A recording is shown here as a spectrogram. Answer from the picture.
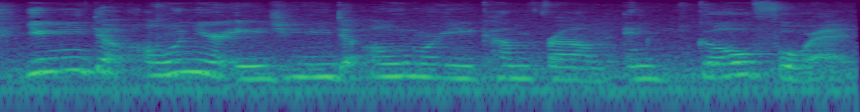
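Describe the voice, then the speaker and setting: Noticeable background noise and audible room echo surround a woman's voice. She talks at a moderate pace with ordinary pitch variation. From Texas and Oklahoma. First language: Spanish. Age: 20s. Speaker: lifestyle vlogger. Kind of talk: motivational vlog monologue. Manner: energetic.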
